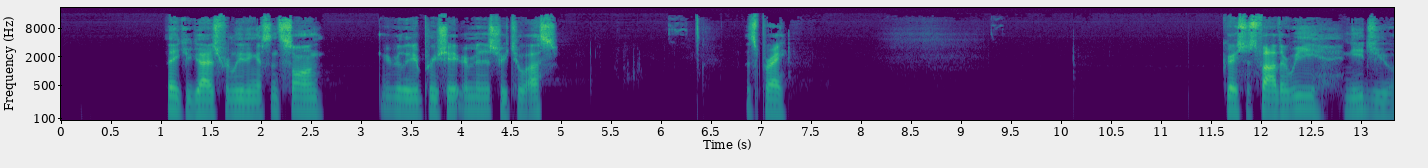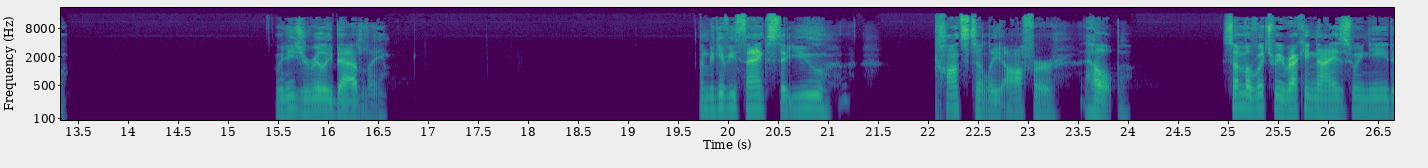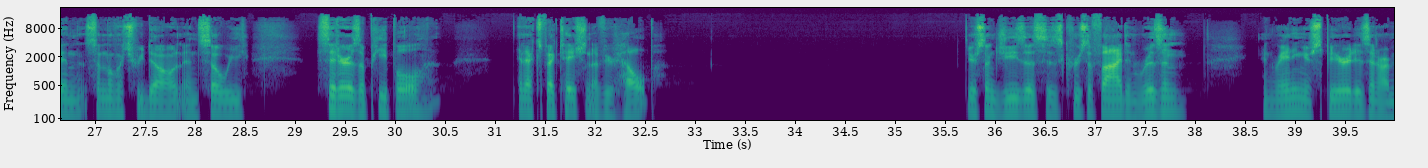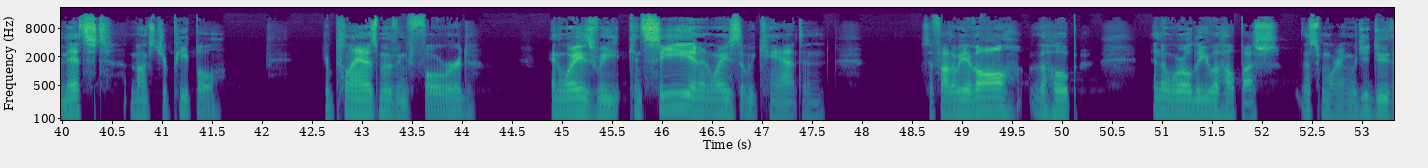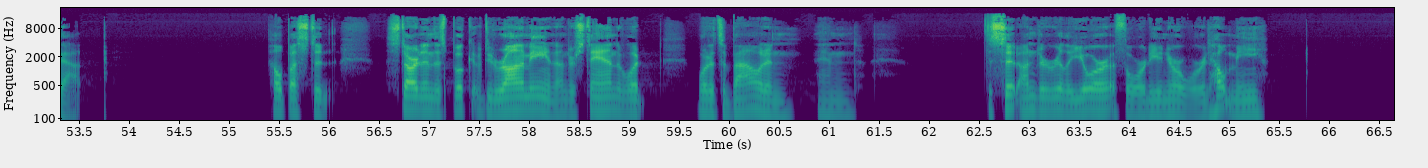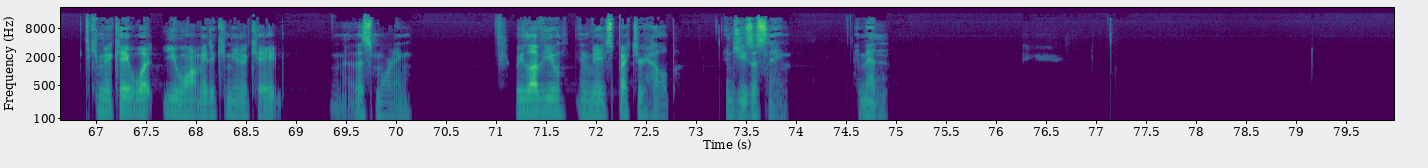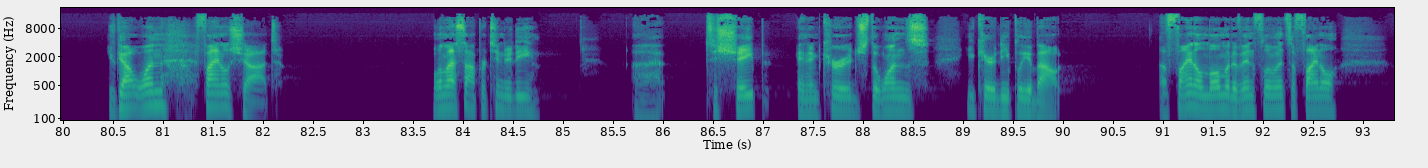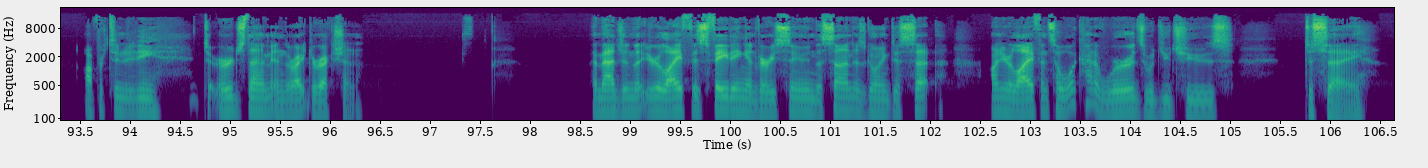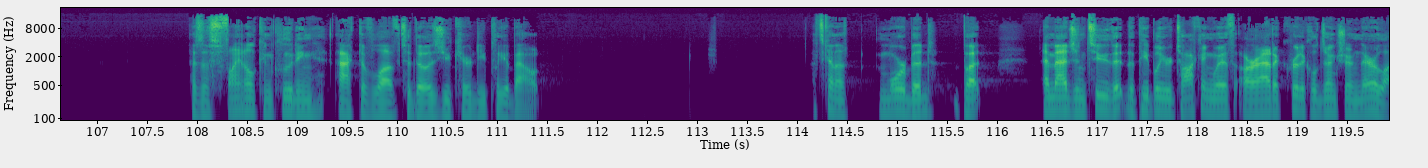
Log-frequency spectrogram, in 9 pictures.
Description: Audio feed of sermons, classes and events at Glenwood Community Church in Vancouver, Washington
